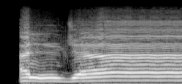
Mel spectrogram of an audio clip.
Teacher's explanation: حتى في نهاية الكلمة إذا وقفت على النون المشددة أيضا تأتي غنة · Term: الغنة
